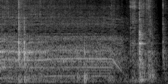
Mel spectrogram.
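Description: Small cordless power drill running with a steady motor whine as it backs a screw out of a DVD player's casing. The motor winds down and stops about three-quarters of the way through, followed by a few clicks and knocks as the parts are handled.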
